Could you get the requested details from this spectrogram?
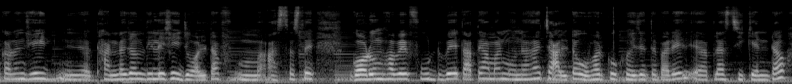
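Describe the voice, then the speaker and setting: A woman's voice: fairly high pitch, gravelly. A young woman from Kolkata, chatting casually as she explains her cooking step by step, with many small fillers. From Kolkata, West Bengal. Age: young adult. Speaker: vlogger and mother. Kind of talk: casual cooking and family vlog.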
